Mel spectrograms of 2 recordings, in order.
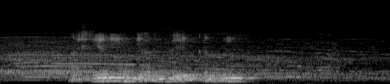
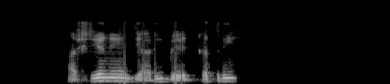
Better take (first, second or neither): second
